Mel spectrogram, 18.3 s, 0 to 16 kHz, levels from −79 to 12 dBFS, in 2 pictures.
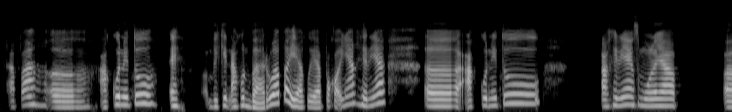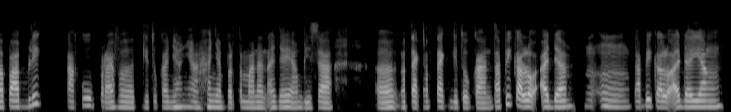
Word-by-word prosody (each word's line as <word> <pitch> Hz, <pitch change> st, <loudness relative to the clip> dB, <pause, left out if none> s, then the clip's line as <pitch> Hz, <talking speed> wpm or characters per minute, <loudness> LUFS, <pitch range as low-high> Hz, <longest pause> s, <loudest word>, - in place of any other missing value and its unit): apa, 235 Hz, +6 st, -1 dB, 0.3 s
eee, 180 Hz, -1 st, +2 dB, 0.3 s
akun 260 Hz, +8 st, +3 dB
itu, 295 Hz, +3 st, +2 dB, 0.2 s
eh, 225 Hz, -, +4 dB, 0.4 s
bikin 205 Hz, +2 st, -3 dB
akun 210 Hz, +3 st, 0 dB
baru 195 Hz, -, +4 dB
apa -, -, +3 dB
ya 180 Hz, -3 st, +3 dB
aku 185 Hz, -, -1 dB
ya 175 Hz, -, +4 dB
pokoknya 270 Hz, +9 st, -1 dB
akhirnya, 260 Hz, +6 st, +2 dB, 0.5 s
eee, 215 Hz, -1 st, +5 dB
akun 235 Hz, +3 st, +1 dB
itu 290 Hz, +5 st, -3 dB, 1.2 s
akhirnya 245 Hz, +4 st, +2 dB
yang 255 Hz, -, -2 dB
semulanya, 225 Hz, -1 st, +3 dB, 0.7 s
eee, 185 Hz, 0 st, +4 dB
public 205 Hz, +8 st, +1 dB, 0.4 s
aku 235 Hz, +5 st, -4 dB
private 180 Hz, -1 st, -3 dB
gitu 180 Hz, +1 st, -12 dB
kan 180 Hz, -1 st, -5 dB
ya 190 Hz, -, -2 dB, 0.3 s
hanya 190 Hz, -2 st, -2 dB
pertemanan 175 Hz, -1 st, -4 dB
aja 180 Hz, 0 st, -3 dB
yang 170 Hz, -3 st, -1 dB
bisa, 170 Hz, 0 st, -1 dB, 0.6 s
eee, 170 Hz, +2 st, +2 dB
ngetag-ngetag 185 Hz, +1 st, -2 dB
gitu 175 Hz, -1 st, -4 dB
kan 165 Hz, -1 st, 0 dB
tapi 195 Hz, +9 st, -2 dB
kalau 200 Hz, -3 st, +5 dB
ada 195 Hz, 0 st, +3 dB, 0.2 s
mhm, 200 Hz, -2 st, -7 dB
tapi 195 Hz, +3 st, -2 dB
kalau 185 Hz, -2 st, +2 dB
ada 195 Hz, +1 st, +2 dB
yang 195 Hz, +1 st, +1 dB
195 Hz, 145 wpm, -23 LUFS, 180-225 Hz, 1.2 s, eee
